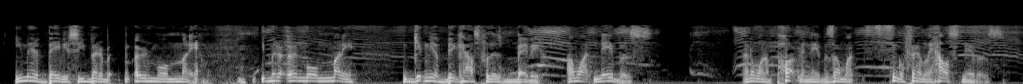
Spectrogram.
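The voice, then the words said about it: Imitates another person's voice. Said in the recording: “who's that an impression of? I don't know.”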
